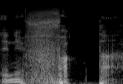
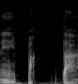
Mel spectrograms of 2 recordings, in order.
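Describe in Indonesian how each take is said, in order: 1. Kata terakhir dimulai dengan bunyi f. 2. Kata terakhir dimulai dengan bunyi p.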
